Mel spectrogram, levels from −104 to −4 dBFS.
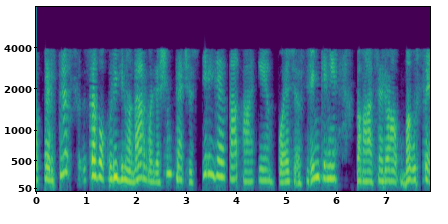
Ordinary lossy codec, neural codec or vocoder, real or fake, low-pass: AAC, 16 kbps; codec, 16 kHz in and 24 kHz out, 0.6 kbps, FireRedTTS-2 codec; fake; 7.2 kHz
